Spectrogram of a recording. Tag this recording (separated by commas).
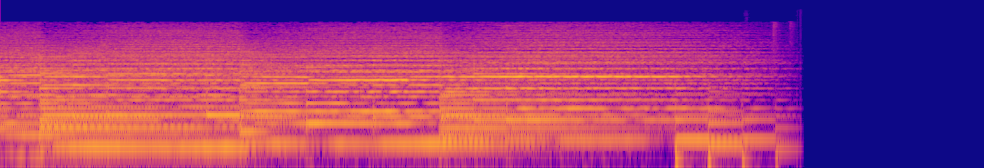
Sad music, Music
